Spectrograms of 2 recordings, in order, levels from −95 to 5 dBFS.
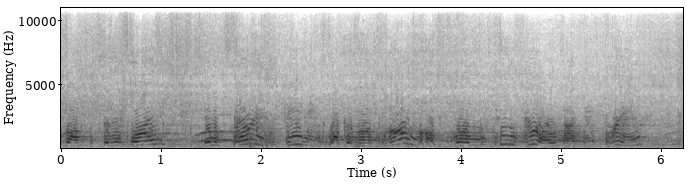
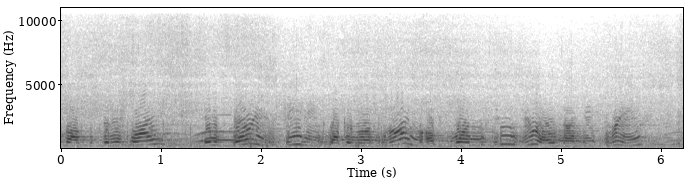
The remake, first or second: first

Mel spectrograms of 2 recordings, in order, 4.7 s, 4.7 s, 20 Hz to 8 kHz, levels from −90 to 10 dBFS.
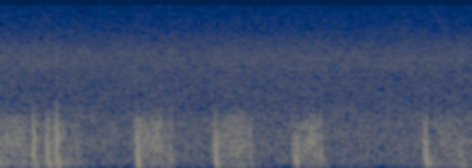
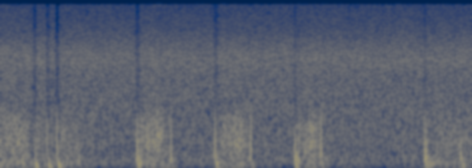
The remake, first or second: first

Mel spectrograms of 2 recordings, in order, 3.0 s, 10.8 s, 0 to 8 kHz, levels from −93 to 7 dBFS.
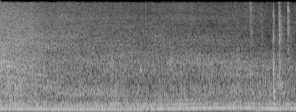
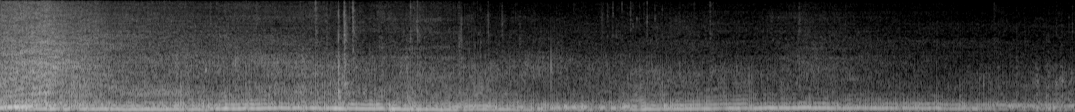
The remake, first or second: second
